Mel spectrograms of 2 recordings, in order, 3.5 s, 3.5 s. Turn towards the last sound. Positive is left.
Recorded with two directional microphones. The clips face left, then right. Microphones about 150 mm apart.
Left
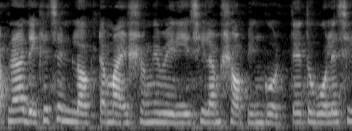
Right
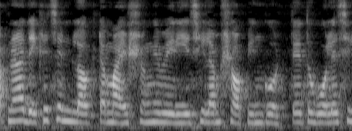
turn(degrees=-5)  # may be behind; listen again after turning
